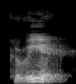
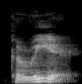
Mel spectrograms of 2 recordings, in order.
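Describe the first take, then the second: Both takes have the same delivery.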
